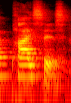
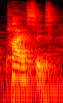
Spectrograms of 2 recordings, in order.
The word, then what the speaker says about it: Pisces: Gente, a pronúncia correta então é Pisces. Observe que esse izinho aí, ele pronuncia com som de A, Pisces.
